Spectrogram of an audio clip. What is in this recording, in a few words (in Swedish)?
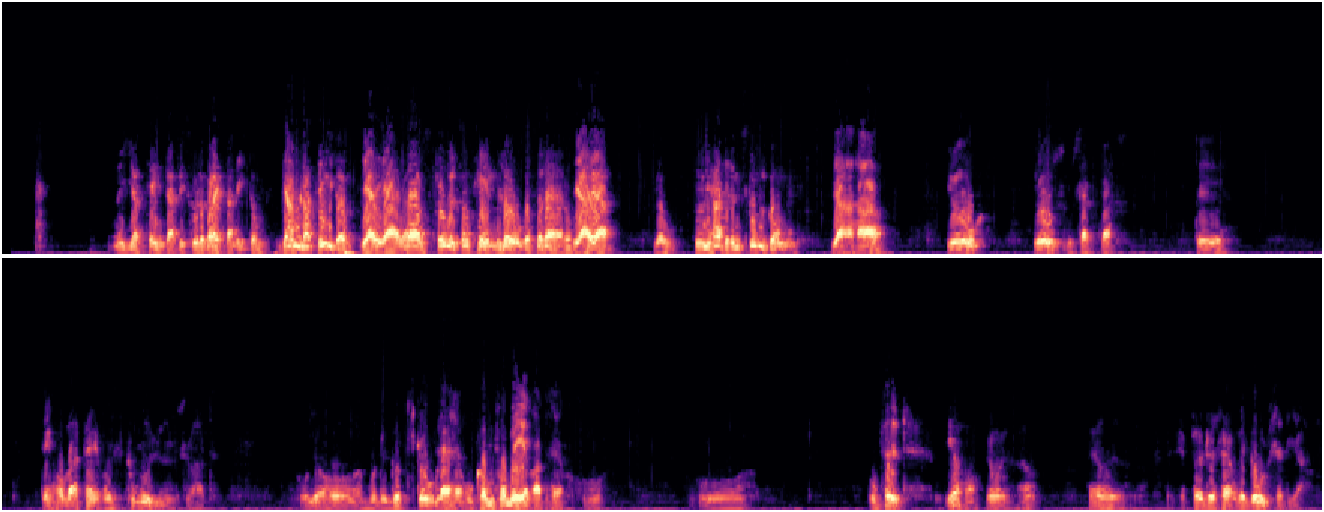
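Ausås Skåne, dialekter; Folkminnen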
